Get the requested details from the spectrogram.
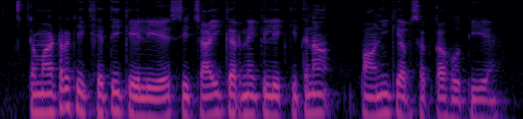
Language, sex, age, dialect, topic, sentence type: Magahi, male, 18-24, Western, agriculture, question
